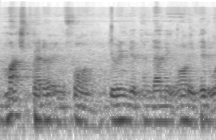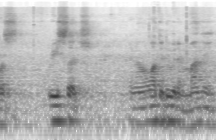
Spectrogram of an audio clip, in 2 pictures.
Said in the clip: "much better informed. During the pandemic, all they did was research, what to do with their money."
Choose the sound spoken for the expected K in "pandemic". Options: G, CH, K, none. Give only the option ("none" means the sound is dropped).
K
